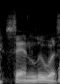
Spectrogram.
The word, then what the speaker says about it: San Luis: San Luis.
